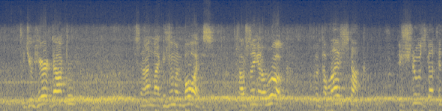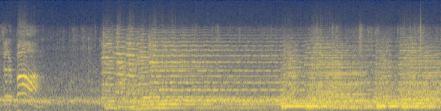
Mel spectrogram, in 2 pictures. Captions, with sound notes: Did you hear it, Doctor? Sounded like a human voice. I was thinking of Rook. - It was the livestock. The shrews got into the barn! (ominous orchestral music) (muffled wind howls)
